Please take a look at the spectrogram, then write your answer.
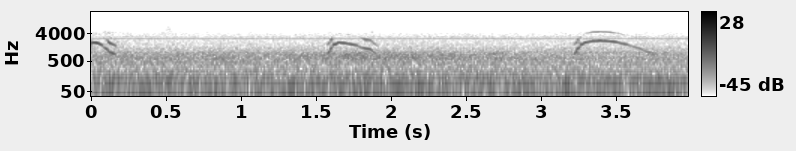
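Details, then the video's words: Royal albatross chick, a female, begging her returning mother for food on 23 May 2021 after a week apart; three clear arched whistles that rise and fall, spaced about 1.5 seconds apart, over steady wind-like background noise. "Royal Albatross ~ Beautiful LGL Comes Home & Gives A Good Feeding To A Very Vocal Tiaki!"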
